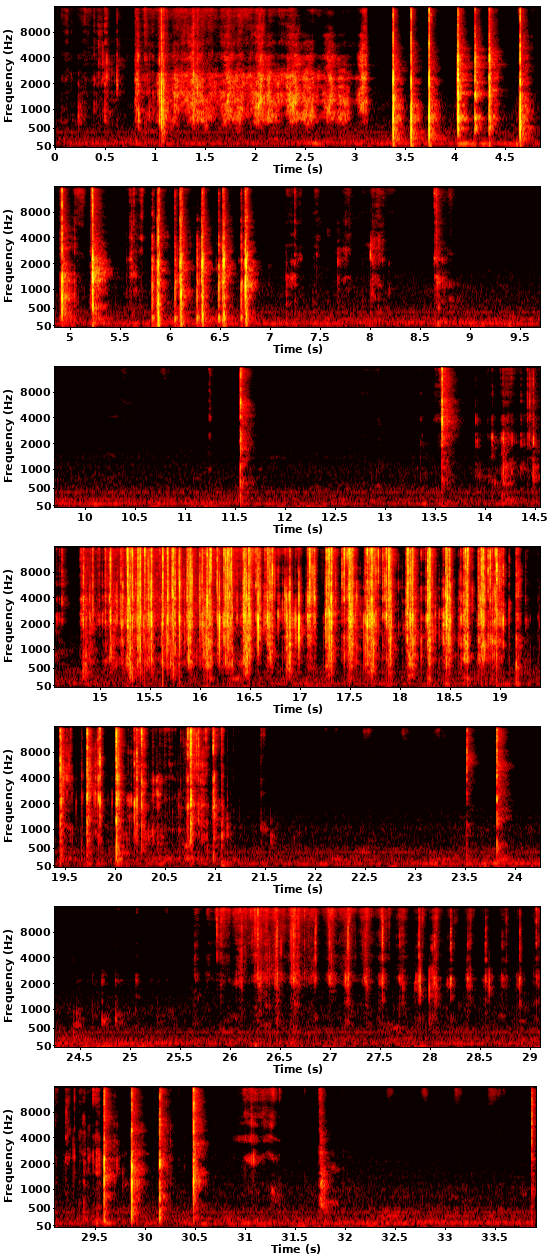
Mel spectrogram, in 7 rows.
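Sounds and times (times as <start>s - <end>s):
wrapper crinkling: 14.3s - 21.2s, 25.8s - 29.6s.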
